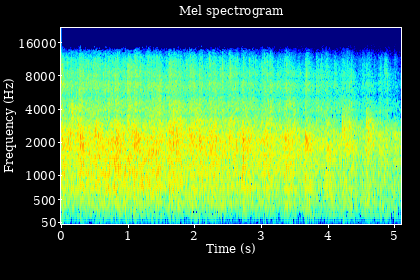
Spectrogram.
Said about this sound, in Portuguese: Dê um aplauso ao Espírito Santo nessa noite.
